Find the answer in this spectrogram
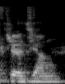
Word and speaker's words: Zhejiang: Bruno Betzen is an assistant professor in the School of Philosophy at Zhejiang University in China. I think it's pronounced this way. Correct me if I'm wrong. Yes, right, Zhejiang, yes.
